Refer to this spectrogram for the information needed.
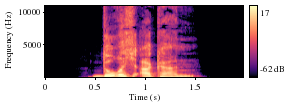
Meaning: to work through (with effort)
- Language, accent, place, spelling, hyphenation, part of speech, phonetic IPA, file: German, Germany, Berlin, durchackern, durch‧ackern, verb, [ˈdʊʁçˌʔakɐn], De-durchackern.ogg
